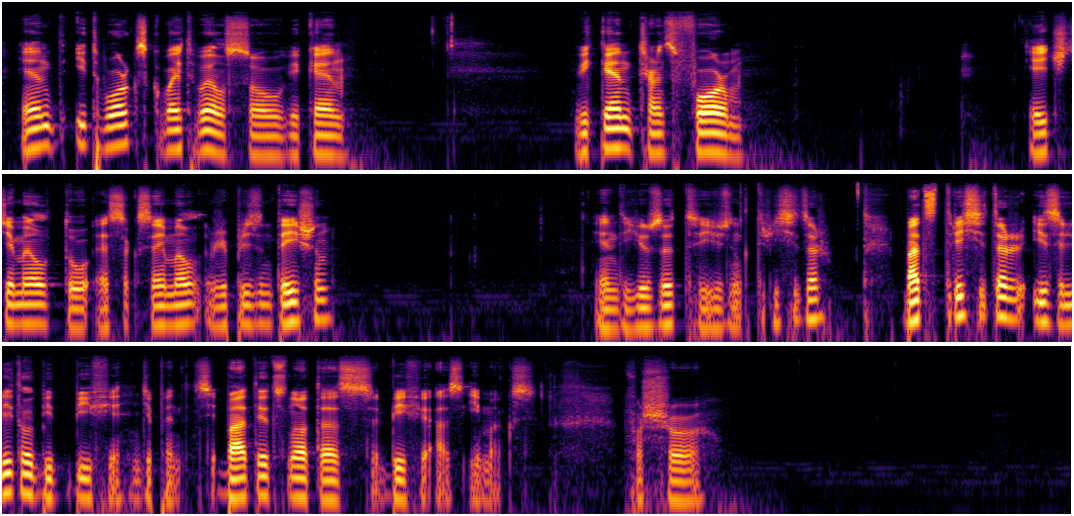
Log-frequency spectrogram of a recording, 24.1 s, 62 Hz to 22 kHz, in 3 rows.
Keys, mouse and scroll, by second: 10.1 ctrl+n, 10.3 ctrl+n, 10.9 ctrl+s, 11.3 ctrl+p, 19.6 ctrl+p.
